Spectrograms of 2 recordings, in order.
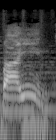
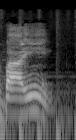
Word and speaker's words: Bajin: You pronounce the last name Bayin, Sascha Bayin.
